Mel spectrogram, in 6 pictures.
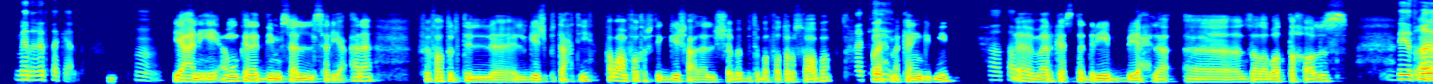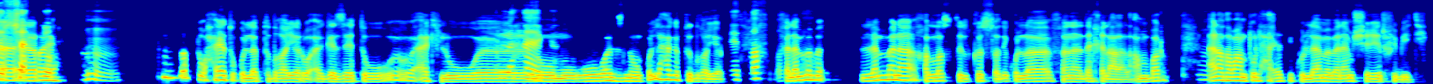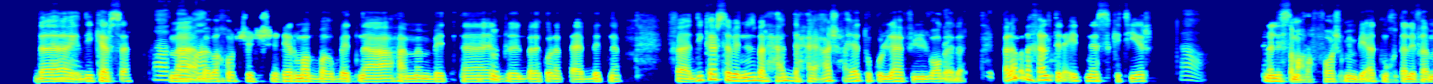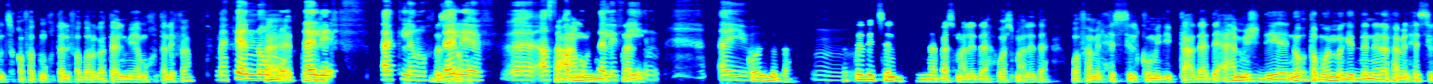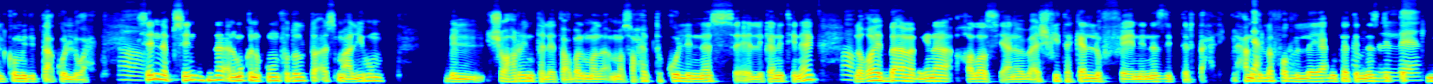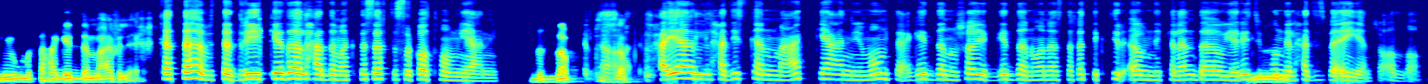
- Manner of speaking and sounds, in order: chuckle
- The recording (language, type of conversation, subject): Arabic, podcast, شو بتعمل عشان الناس تحس بالراحة معاك؟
